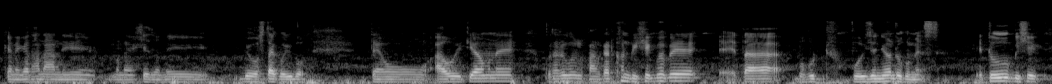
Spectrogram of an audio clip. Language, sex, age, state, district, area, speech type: Assamese, male, 18-30, Assam, Golaghat, urban, spontaneous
